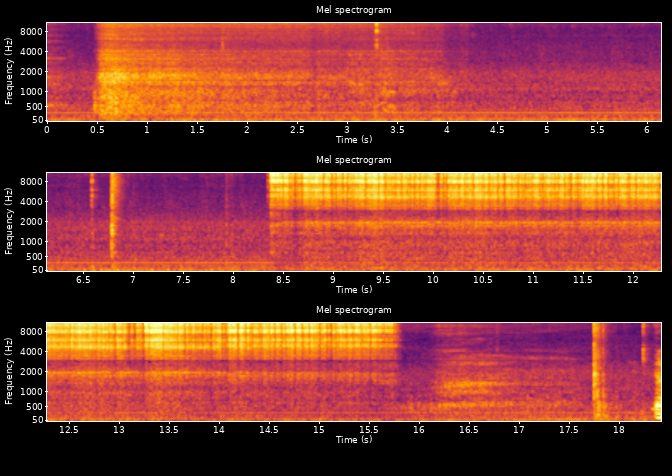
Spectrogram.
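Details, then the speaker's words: Deep breathing with an inspiratory training tool (incentive spirometer) after a full exhale, used for relearning to breathe and for exercise-induced laryngeal spasms: brief exhale, then a long, steady hissing inhale of about seven seconds. "you're going to do a full exhale as much as possible which is going to allow you to do the full inhale so this is how it's going to look"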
